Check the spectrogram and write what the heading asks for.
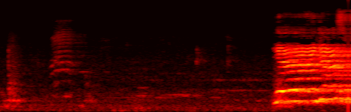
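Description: Faint, brief audience sounds in a quiet theatre, then about three and a half seconds in a loud, high operatic sung note starts abruptly and is held with vibrato.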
